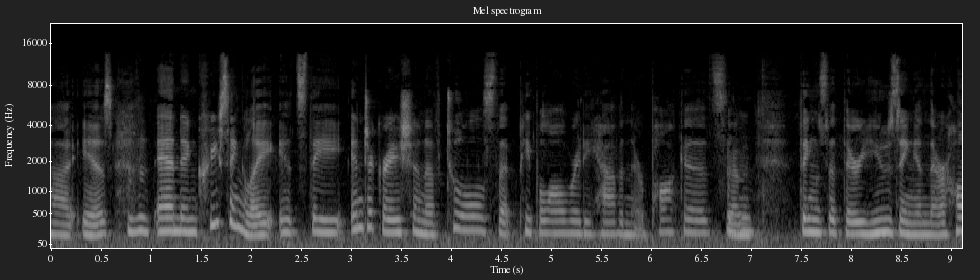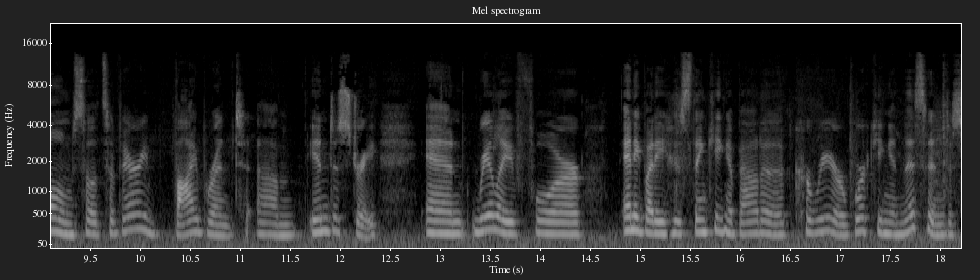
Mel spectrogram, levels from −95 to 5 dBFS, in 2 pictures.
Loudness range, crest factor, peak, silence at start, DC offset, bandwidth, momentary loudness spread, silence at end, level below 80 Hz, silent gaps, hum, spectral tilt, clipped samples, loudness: 5 LU; 18 dB; -24 dBFS; 0 s; under 0.1%; 13.5 kHz; 8 LU; 0 s; -64 dBFS; none; none; -5 dB/octave; under 0.1%; -42 LUFS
